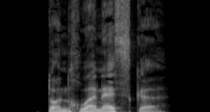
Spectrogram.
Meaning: inflection of donjuanesk: 1. strong/mixed nominative/accusative feminine singular 2. strong nominative/accusative plural 3. weak nominative all-gender singular
- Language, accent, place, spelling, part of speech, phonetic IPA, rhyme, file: German, Germany, Berlin, donjuaneske, adjective, [dɔnxu̯aˈnɛskə], -ɛskə, De-donjuaneske.ogg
